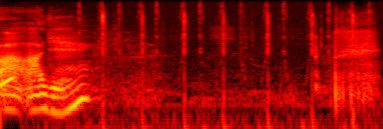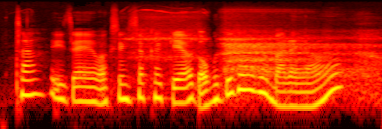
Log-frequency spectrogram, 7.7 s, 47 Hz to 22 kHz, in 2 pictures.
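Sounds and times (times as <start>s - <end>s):
speech: 0.2s - 1.1s, 4.0s - 7.3s
scissors trimming body hair before waxing: 0.6s - 3.9s.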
